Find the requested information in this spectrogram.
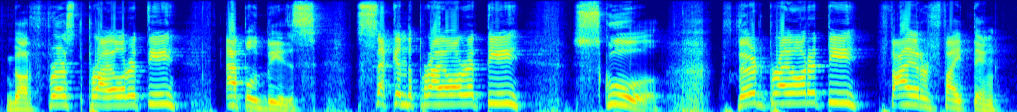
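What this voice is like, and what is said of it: Put-on Greek accent. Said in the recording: “I'm going to do the Greek accent. And I want you to know I'm going to do the accent and I want you to know it was Greek.”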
